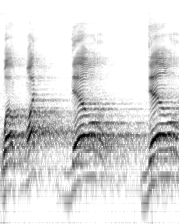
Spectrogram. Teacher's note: Wa qaddar, dar ditutup dengan huruf ra, maka ra-nya di sini sukun ya. Kita munculkan sifat takrir, harus ada getaran ya, irti'adu tarful lisan, getaran pada ujung lidah. Namun getaran di sini harus tafkhim atau tebal. Wa qaddar, dar, tidak dar, tapi dar, menebal.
